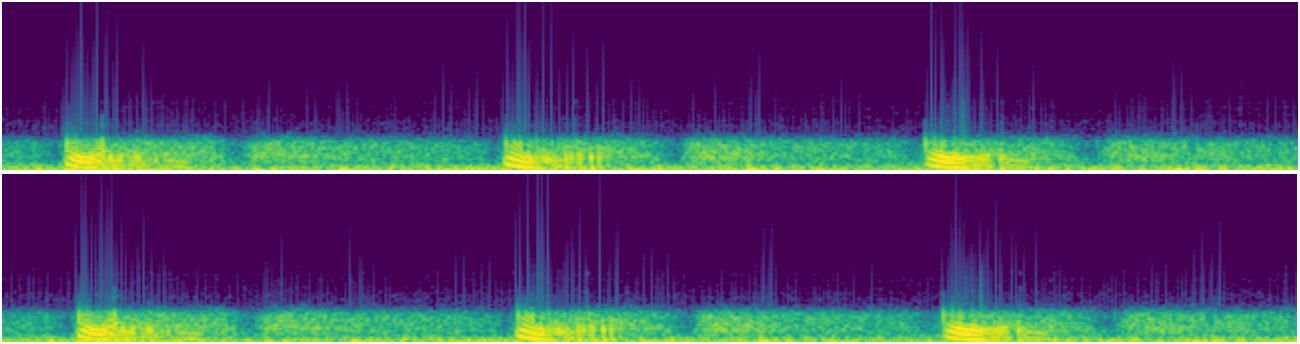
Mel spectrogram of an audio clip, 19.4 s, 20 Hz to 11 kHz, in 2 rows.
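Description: Repeated breaths at about 18 a minute, each starting with a brief musical whistle as air is drawn in.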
